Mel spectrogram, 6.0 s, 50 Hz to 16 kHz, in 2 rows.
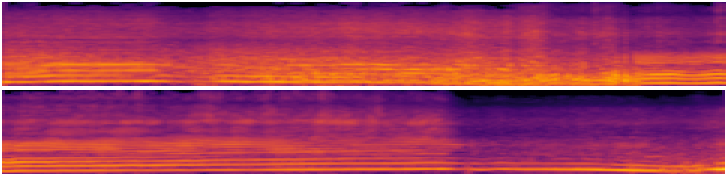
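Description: Fiat Punto Super 1600 rally car's naturally aspirated 1.6-litre four-cylinder engine running hard at high revs under acceleration. There is a gear change about two and a half seconds in, where the pitch drops and then climbs again, and the pitch falls away near the end.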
